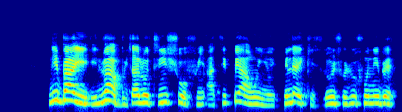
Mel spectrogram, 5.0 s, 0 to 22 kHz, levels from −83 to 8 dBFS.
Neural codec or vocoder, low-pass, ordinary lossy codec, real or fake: none; none; none; real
